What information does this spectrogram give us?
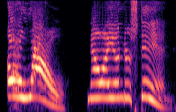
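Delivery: high, acted "aha" moment; sudden realisation. Teacher voices letter figure getting an idea, high amazed realisation. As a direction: play a light bulb going on, pitched well up. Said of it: "Like, he gets an idea".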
